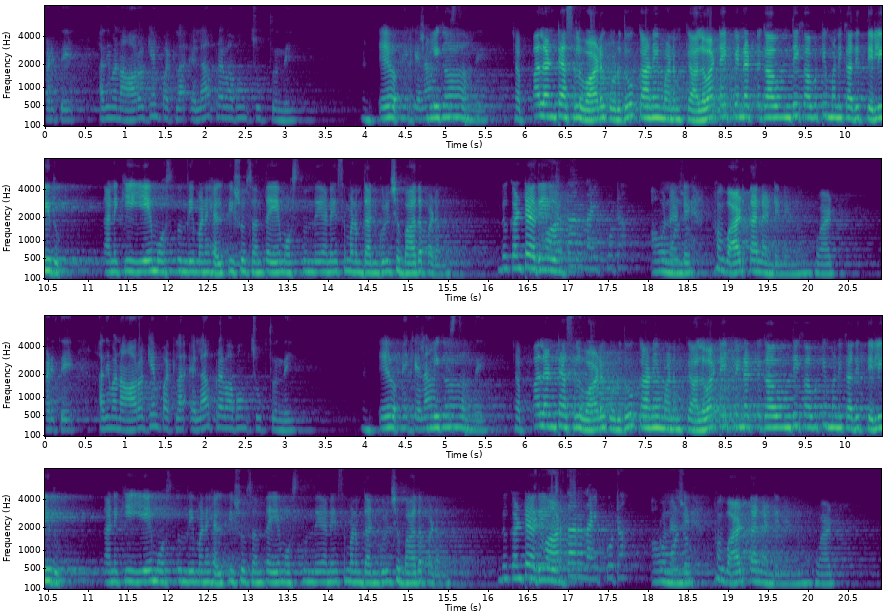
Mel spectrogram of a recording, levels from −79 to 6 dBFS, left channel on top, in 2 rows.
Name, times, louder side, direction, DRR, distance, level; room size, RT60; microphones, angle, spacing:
voice 1, 0.0-3.2 4.4-5.5 8.5-8.8 16.5-17.8 18.1-18.6, right 4 dB, 25° right, 10 dB, 0.4 m, -35 dB
voice 2, 4.0-5.3 5.9-10.7 11.2-15.5 16.1-17.0 18.0-20.3, left 3 dB, 30° left, 9 dB, 0.6 m, -25 dB
24.5 x 16.0 x 2.9 m, 2.5 s
head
